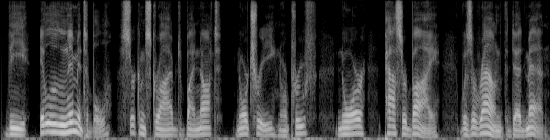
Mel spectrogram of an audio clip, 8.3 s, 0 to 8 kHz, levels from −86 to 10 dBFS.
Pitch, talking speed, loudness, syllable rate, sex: 125 Hz, 125 wpm, -18 LUFS, 3.9 syllables/s, male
